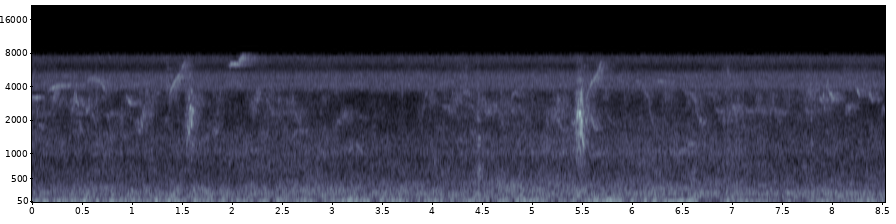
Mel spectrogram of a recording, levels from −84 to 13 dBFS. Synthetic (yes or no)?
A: no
